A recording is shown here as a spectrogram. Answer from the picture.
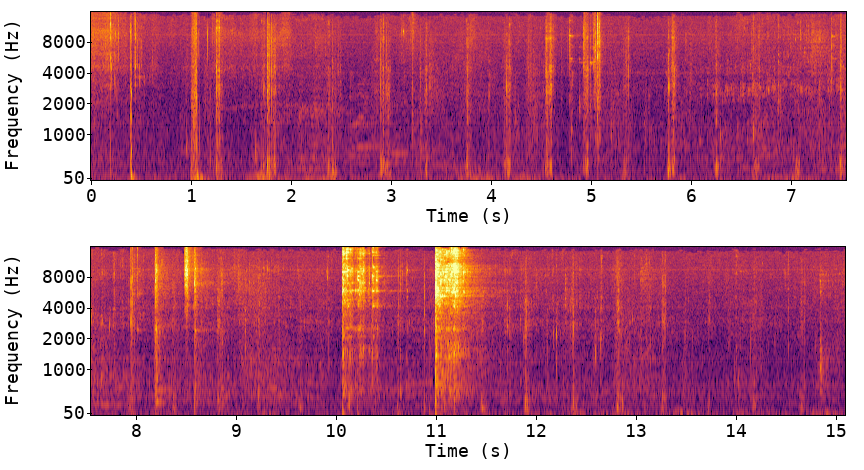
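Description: Quiet room noise in a large hall: scattered small clicks and knocks with faint voices in the background, and two louder, short bursts of noise about ten and eleven seconds in.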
